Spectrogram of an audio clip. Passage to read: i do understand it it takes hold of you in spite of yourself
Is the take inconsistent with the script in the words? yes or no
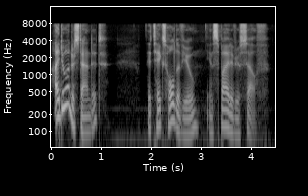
no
